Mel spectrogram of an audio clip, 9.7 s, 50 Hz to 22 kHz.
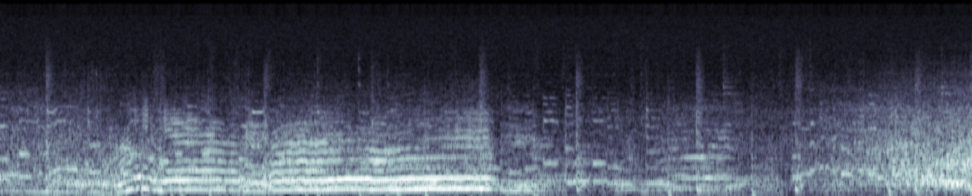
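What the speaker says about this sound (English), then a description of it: "This is Possum Bourne's Subaru" A Subaru four-wheel-drive rally car on a 1983 New Zealand rally stage revs hard through the gears, its engine note climbing and dropping under a steady roar, with gravel noise and a commentator speaking over it.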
